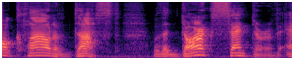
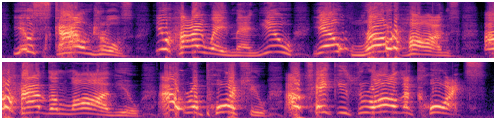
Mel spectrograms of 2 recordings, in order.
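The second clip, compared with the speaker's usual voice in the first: high, full-volume tirade; furious shouting; 15 dB louder than usual. A narrator's reading. Rat shaking both fists at the fleeing motorists, enraged high shouting. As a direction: hurl each threat at the top of your voice. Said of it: "he shouted, shaking both fists".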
